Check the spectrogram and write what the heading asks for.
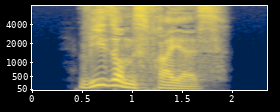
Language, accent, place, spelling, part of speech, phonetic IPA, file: German, Germany, Berlin, visumsfreies, adjective, [ˈviːzʊmsˌfʁaɪ̯əs], De-visumsfreies.ogg
- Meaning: strong/mixed nominative/accusative neuter singular of visumsfrei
